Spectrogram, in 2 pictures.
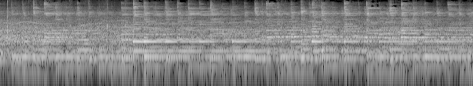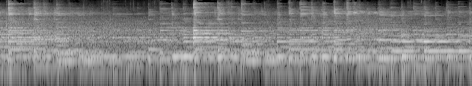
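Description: Solo acoustic guitar fingerpicked in a quick, rolling pattern of plucked notes over a repeating bass line, amplified live in an arena.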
